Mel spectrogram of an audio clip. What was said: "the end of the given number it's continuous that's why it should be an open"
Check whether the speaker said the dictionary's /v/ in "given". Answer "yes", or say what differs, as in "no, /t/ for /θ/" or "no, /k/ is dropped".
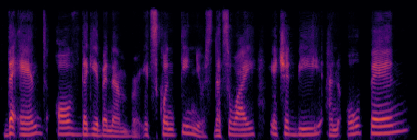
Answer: no, /b/ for /v/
